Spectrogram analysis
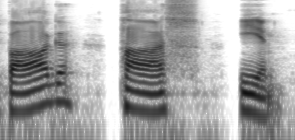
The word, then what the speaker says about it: Boghossian: Peter but barkozy and which is bog pass Ian or bog h-o-s-s-i-a-n just look that up just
